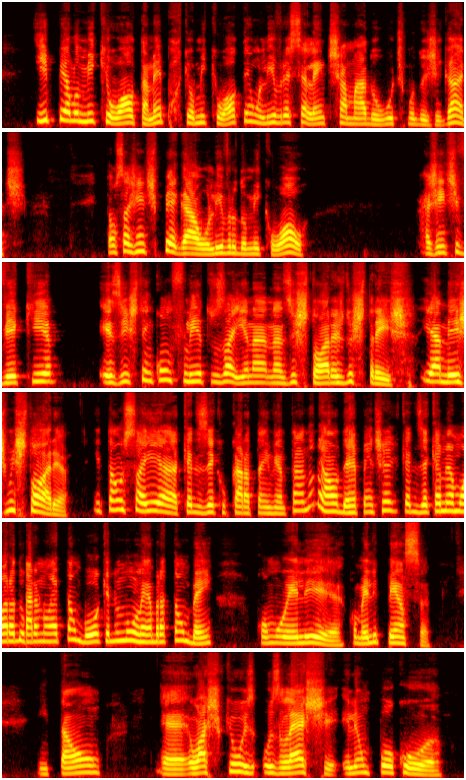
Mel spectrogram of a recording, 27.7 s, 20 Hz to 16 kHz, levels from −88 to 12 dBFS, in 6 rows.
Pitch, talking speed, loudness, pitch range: 195 Hz, 195 wpm, -15 LUFS, 170-225 Hz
